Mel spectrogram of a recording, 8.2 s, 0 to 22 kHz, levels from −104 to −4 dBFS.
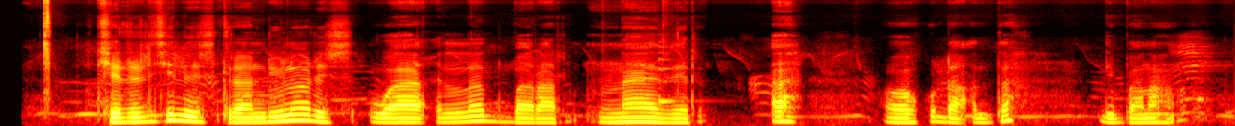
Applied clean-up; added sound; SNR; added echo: none; Bowed string instrument; 19 dB; none.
